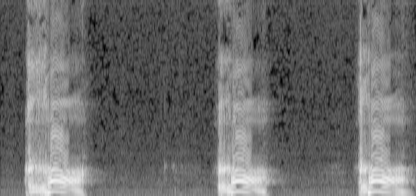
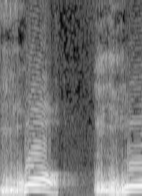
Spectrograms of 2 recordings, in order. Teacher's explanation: Caranya, lidah kita menegang ke atas, bukan monyong, atau bahasa Jawa itu mencucu. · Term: isti'la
